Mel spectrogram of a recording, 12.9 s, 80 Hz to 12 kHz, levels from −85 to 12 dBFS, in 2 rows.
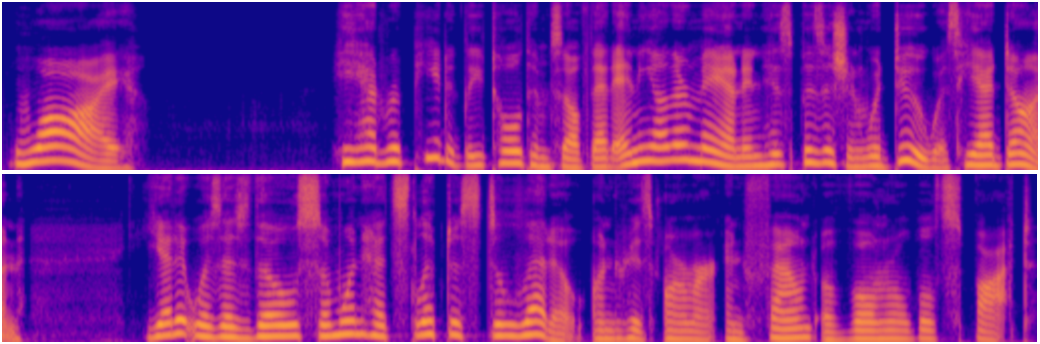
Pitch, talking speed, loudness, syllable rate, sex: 200 Hz, 175 wpm, -16 LUFS, 5.1 syllables/s, female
